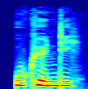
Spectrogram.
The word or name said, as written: ukyndig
